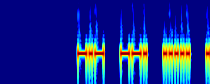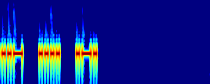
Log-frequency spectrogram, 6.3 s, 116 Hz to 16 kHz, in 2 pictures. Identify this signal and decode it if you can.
Morse code, heard as a keyed tone, about 28 wpm, spaced as for 20 wpm, 700 Hz. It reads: KG5VHR
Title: USA Call Signs - 6 Characters - 2x Character Spacing - 28wpm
